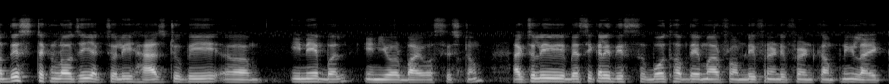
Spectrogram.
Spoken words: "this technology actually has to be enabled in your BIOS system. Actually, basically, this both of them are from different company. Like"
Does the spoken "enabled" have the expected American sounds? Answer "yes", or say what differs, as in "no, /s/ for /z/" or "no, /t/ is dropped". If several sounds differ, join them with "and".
no, /d/ is dropped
